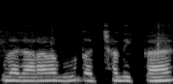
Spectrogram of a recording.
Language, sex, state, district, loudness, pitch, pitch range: Hindi, male, Bihar, Jahanabad, -26 LUFS, 175 Hz, 170-180 Hz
